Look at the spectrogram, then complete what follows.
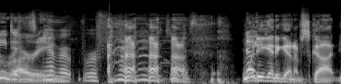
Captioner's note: laughing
